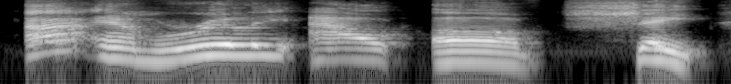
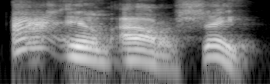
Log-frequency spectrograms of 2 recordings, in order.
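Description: First: Winded lament. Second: Said in the usual way. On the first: Retold or imitated. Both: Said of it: "we say".

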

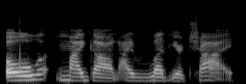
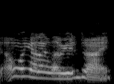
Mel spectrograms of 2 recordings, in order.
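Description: First: Slow, drawn-out gush over a favourite; mock-sincere rave, stretching the words. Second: High, quick imitation of own fake rave; mock gushing. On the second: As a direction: send up your own fib in a higher voice. Mocks own lie, laughing replay.

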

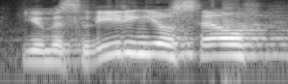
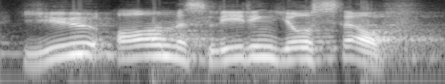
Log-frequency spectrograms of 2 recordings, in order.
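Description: First: Louder, higher repeat of the warning; emphatic repeat. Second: Slow, weighty warning; firm warning. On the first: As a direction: hammer it home a second time. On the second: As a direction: lay it down slowly and firmly. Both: Shown as a demonstration.

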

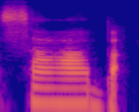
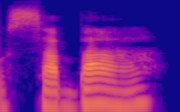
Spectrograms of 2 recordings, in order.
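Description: First: Saba with very long SAA, short cut-off ba; SAAA-ba, falling; stress on first syllable. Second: Saba with short SA, stressed BA; weight on the last syllable of saba; stress on second syllable. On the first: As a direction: hold the first vowel of saba, stop the second short. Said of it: "I'm going to read". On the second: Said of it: "sometimes they pronounce it as saba". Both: Shown as a demonstration.

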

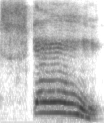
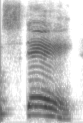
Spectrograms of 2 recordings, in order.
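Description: First: Much higher, sharp order; yelled command. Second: Higher repeated order; yelled command. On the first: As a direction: bark it at a man who won't listen. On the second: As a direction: order him down again, firmly. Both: Retold or imitated. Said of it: "yelling at him".

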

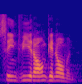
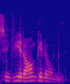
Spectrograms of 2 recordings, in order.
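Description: First: Said in the usual way. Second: Hushed refrain. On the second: Shown as a demonstration. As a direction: drop to a near whisper on "sind wir angenommen". Refrain repeated, dropped to near hush.

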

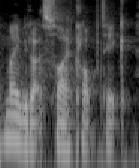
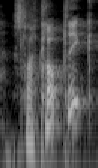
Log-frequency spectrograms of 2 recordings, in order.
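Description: First: Said in the usual way. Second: Cycloptic asked much higher, doubtful; questioning a word. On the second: Shown as a demonstration. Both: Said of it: "Is that a good word?".

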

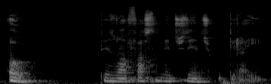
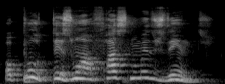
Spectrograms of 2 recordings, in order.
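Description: First: Dropping to a hushed whisper; quiet. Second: Loud call across the room, pitched up; shouting it out. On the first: Telling a friend about his teeth, hushed. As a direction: say it under your breath. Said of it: "Dizem tipo". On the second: Mate with lettuce in his teeth, loud shout. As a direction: yell it for all to hear. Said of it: "Tipo, gritam". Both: Retold or imitated.

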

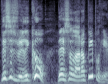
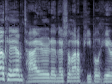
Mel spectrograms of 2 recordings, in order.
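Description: First: Imitated delight at the crowd; drunkenly sociable. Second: Low, soft, weary imitation; tired, antisocial. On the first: Imitating a friend who turns social when drunk, pleased enthusiasm. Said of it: "when she's drunk, she's like". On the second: Imitating a friend who is normally antisocial, low tired murmur. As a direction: mimic someone withdrawing from the crowd, quietly. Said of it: "Normally she's like".

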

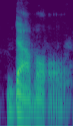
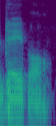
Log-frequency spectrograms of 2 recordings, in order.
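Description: First: "Double" with a short "uh" in the first syllable; coach's surname said just like the word "Double"; mispronounced surname. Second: "Dable" as DAY-bull; long "ay" in the first syllable of "Dable"; self-corrected pronunciation. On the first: Host slipping on the coach's name, "Double" with an "uh" vowel. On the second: Host correcting the slip on the coach's name, "Dable" said DAY-bull. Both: Real, not acted. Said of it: "I always get that wrong".

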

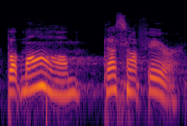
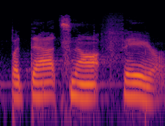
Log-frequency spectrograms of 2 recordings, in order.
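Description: First: A light hint of a child whining to Mom; whiny child. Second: Said in the usual way. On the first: Child complaining to Mom at home, lightly whining. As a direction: whine it like your kid does. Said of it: "In my house, it sounds like this". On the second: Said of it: "you're gonna hear the declaration".

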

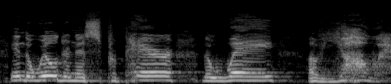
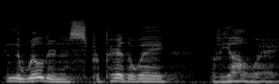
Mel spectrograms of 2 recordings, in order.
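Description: First: Ringing proclamation. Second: Softer, falling away to near silence; hushed repeat. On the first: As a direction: lift it out like a herald's cry. Preacher proclaims Isaiah's line. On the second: Preacher repeating the prophecy to the congregation, quiet and reverent. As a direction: let it drop to a reverent hush. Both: Acted.

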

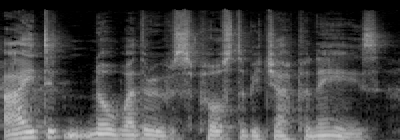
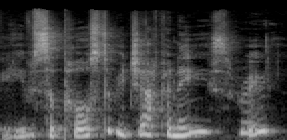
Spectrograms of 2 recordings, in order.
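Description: First: Said in the usual way. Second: High, rising disbelief; pitched-up surprised question; incredulous. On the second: Real, not acted. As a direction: ask it as if you can't believe it. Incredulous doubt about the casting.

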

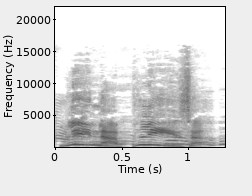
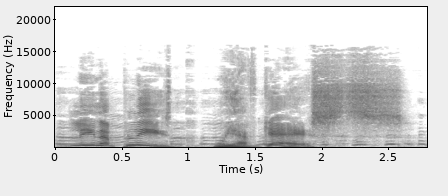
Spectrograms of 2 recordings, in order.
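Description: First: Much higher, strained call of her name; exasperated cry. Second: High, pleading hush to Lena; an embarrassed host reining in a noisy woman; embarrassed plea. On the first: Host loses patience with Lena in front of guests, exasperated cry. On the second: Host embarrassed before his guests, pleading with Lena. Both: Acted.

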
